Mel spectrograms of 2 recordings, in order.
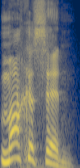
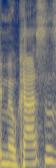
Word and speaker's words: moccasin: It's pronounced moccasin like what h Eskimos wear. That's what I said. I didn't say mcastins. I said moccasins. Yeah, that's exactly what I SAID.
